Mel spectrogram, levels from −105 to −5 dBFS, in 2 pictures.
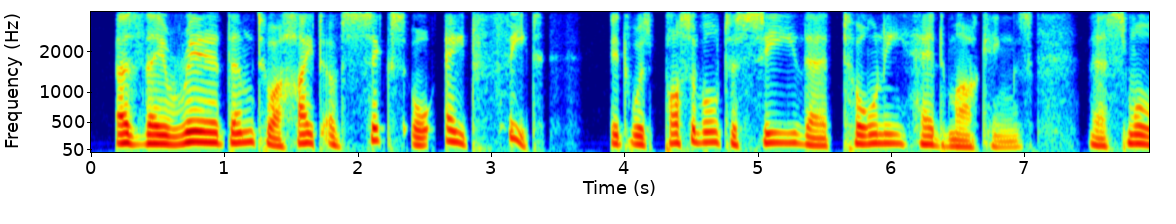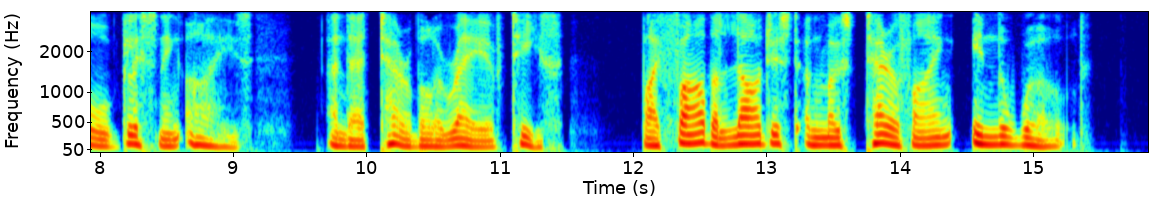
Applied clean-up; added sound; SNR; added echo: none; none; none; none.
